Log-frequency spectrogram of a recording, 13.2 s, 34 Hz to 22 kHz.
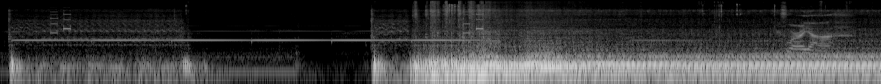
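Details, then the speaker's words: Twin-turbo 5.7 Hemi Dodge Challenger on E85, primed then started after a rebuild: dash chime, cranking start, then a deep, steady lumpy V8 burble settling evenly with no misses or knocks; normal idle. "Listen to that smooth idle."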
